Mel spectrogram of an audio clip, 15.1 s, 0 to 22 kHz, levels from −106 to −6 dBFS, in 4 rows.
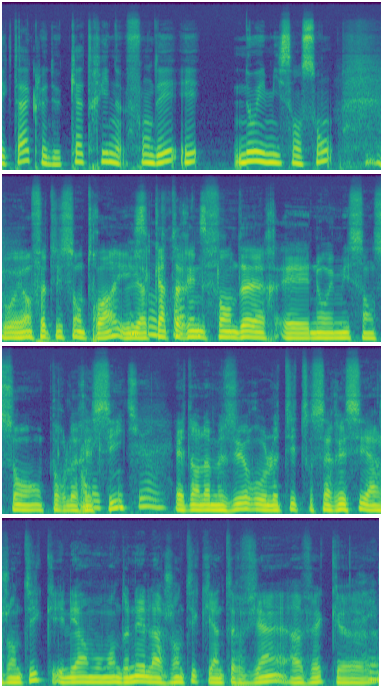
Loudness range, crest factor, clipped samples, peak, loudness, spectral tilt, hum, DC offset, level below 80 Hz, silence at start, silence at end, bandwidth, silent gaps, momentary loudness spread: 2 LU; 16 dB; under 0.1%; -2 dBFS; -18 LUFS; -6.5 dB/octave; none; under 0.1%; -44 dBFS; 0 s; 0 s; 16 kHz; none; 7 LU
